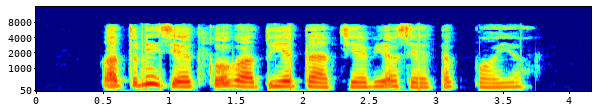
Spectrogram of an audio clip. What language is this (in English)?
Kalenjin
